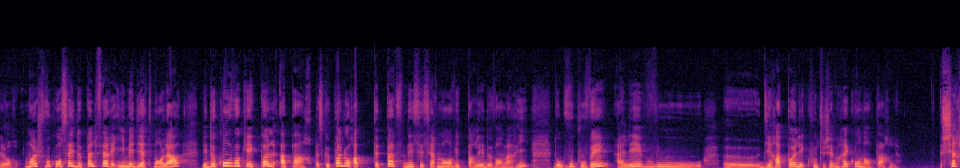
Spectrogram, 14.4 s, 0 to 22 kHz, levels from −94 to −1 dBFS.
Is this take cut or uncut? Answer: uncut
